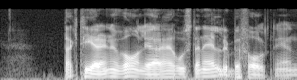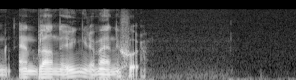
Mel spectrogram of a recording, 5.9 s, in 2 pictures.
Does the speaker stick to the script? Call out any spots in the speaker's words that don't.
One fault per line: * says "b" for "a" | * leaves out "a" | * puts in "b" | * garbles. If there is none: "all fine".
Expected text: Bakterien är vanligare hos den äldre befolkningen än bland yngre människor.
all fine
